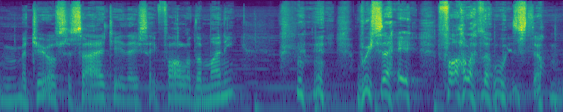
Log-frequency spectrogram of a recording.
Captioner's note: laughs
